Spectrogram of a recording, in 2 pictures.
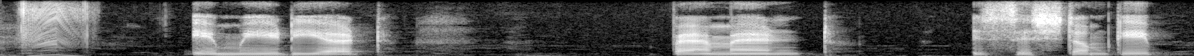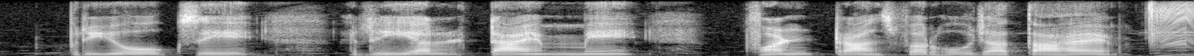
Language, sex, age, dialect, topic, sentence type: Hindi, female, 25-30, Marwari Dhudhari, banking, statement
